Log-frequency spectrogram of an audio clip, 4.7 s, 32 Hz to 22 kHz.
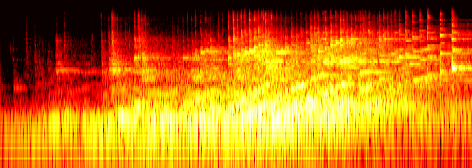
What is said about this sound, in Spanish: ¡Qué cascada de sonidos nos produce el arpa con sus 35 cuerdas!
